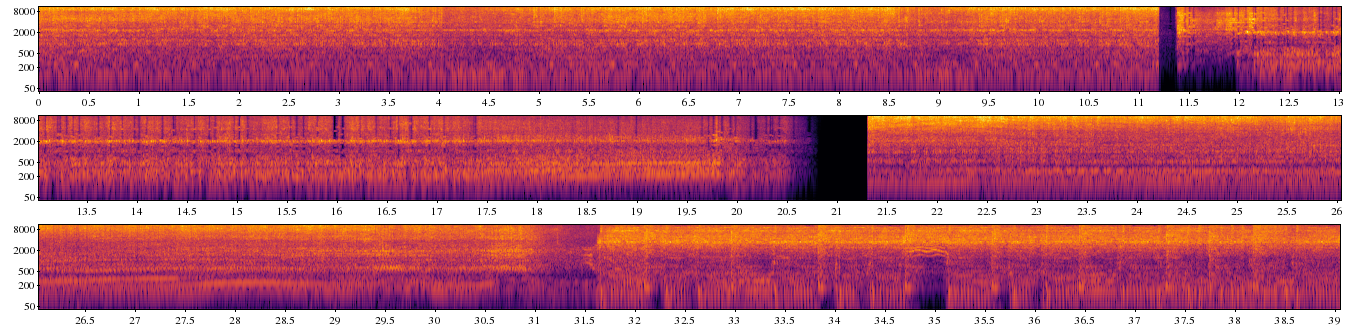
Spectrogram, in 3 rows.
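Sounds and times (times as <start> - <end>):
supercharged car engine revving: 12.0 - 39.0.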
